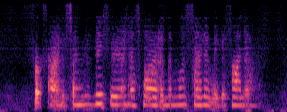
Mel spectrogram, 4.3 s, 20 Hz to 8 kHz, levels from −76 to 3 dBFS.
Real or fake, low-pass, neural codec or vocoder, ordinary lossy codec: fake; 7.2 kHz; codec, 44.1 kHz, 0.9 kbps, DAC; none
